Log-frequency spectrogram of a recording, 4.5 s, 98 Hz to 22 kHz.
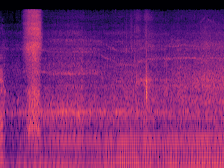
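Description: BMW R1250 GS Rallye's 1254 cc boxer-twin engine running steadily at low road speed, heard from the rider's helmet. There is a brief rush of noise about half a second in, and the engine note changes about two seconds in.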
